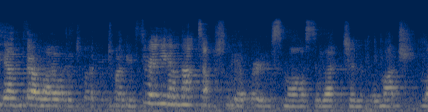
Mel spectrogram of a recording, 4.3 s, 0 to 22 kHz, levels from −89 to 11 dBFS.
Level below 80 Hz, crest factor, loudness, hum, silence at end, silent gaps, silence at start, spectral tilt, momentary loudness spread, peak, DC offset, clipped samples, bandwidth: -56 dBFS; 22 dB; -35 LUFS; none; 0 s; none; 0 s; -5 dB/octave; 13 LU; -14 dBFS; under 0.1%; under 0.1%; 11 kHz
